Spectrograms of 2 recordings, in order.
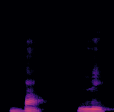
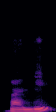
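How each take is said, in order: First: "balai" broken in two, ba, pause, lai; split into syllables. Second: Said in the usual way. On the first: Shown as a demonstration. Teacher counting syllables for pupils, "balai" split as ba-lai. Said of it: "Nous avons deux syllabes". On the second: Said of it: "Le mot balai".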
